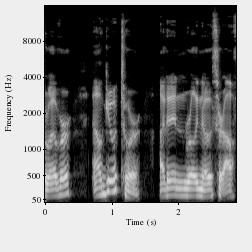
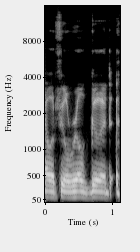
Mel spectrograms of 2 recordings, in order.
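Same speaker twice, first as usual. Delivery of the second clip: acted-out, mock flat deadpan delivery; 3 semitones lower than usual. Quoting a character's reply while describing lines in this one, retold deadpan.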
